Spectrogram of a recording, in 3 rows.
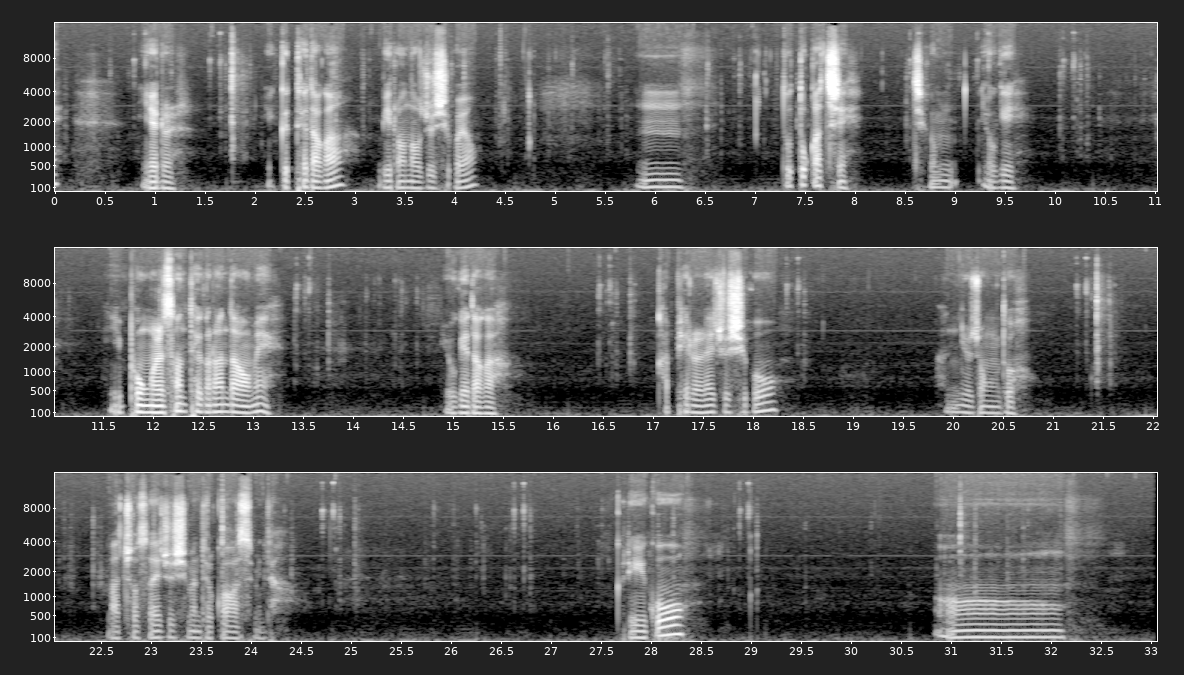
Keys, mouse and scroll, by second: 0.9 click, 2.0 middle click, 2.3 scroll down 1, 3.2 middle click, 3.6-3.9 scroll down 1, 4.2 shift+middle click, 5.7 middle click, 6.6 shift+middle click, 7.5-7.9 scroll up 1, 8.6 click, 9.2 shift+click, 10.1 shift+click, 12.1 m, 13.5 ctrl+click, 13.9-14.2 scroll down 1, 16.5 click, 16.9 middle click, 17.4-17.7 scroll up 1, 18.4 click, 21.7 middle click, 22.2 scroll down 1, 22.8 middle click, 24.8 click, 25.1 middle click, 26.7 click, 27.3 middle click, 28.9 click, 30.9-31.3 scroll up 1, 31.5 t, 31.8 middle click.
